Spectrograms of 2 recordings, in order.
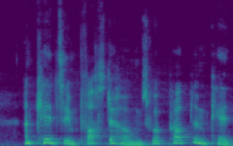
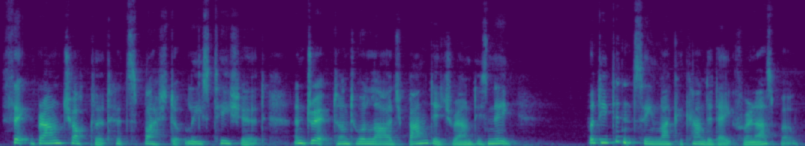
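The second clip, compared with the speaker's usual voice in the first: plain reading voice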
